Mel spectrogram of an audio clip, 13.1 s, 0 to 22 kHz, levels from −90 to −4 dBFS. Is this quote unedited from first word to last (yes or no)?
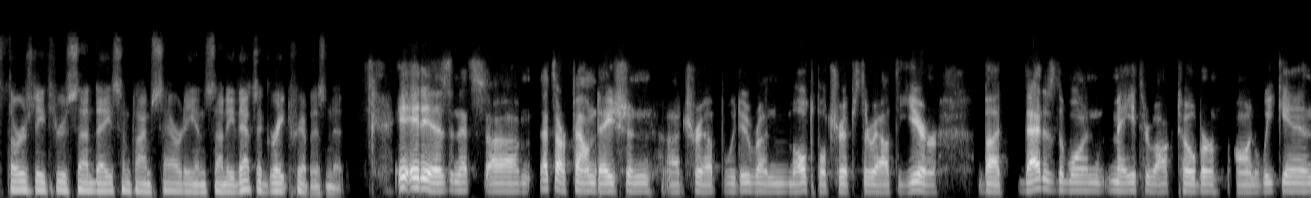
no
